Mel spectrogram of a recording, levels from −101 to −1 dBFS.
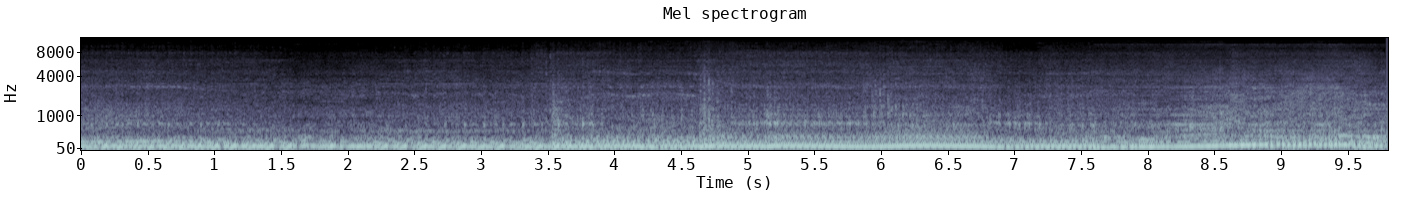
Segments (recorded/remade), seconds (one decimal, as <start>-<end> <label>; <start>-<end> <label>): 0.0-1.6 recorded; 1.6-2.2 remade; 2.2-7.6 recorded; 7.6-9.8 remade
